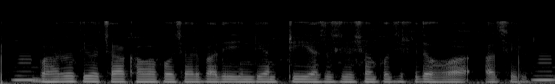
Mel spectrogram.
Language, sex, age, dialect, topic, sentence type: Bengali, male, 18-24, Rajbangshi, agriculture, statement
